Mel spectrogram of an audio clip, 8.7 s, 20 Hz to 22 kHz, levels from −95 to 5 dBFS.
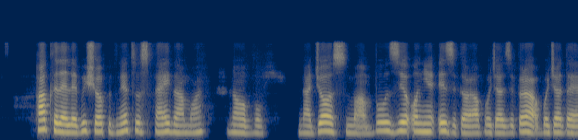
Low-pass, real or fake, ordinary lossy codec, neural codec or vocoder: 7.2 kHz; fake; none; codec, 16 kHz, 0.3 kbps, FocalCodec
